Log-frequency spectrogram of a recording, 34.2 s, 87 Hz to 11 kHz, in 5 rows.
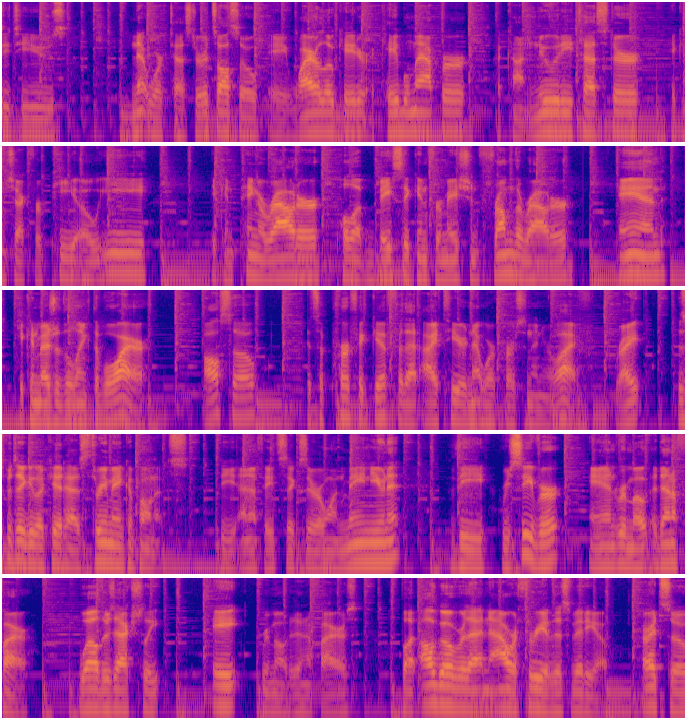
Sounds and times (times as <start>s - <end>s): Speech: 0.0s - 8.3s, 8.9s - 34.1s
Music: 0.0s - 34.1s.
